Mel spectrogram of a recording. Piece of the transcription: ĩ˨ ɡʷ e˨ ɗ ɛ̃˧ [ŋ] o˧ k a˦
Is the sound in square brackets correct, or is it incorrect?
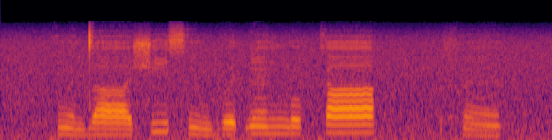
correct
